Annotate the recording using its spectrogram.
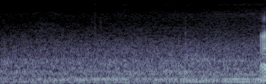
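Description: A vehicle crossing the road bridge overhead: steady tyre and engine noise with a low hum, slowly growing louder.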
